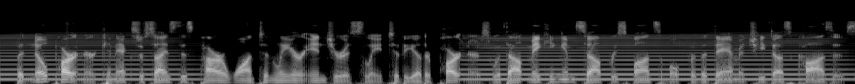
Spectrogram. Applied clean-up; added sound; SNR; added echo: none; Wind instrument, woodwind instrument; 10 dB; none.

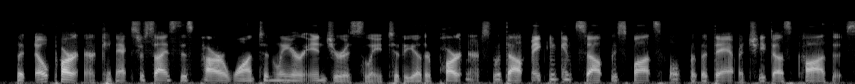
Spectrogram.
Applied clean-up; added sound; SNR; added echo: neural diffusion model UNIVERSE++.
